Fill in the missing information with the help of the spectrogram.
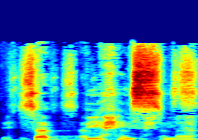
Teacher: ح کو گلے کے درمیان سے ادا کریں گے. با پر تشدید ہے، اس کو سختی سے پڑھیں گے.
